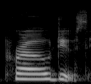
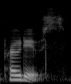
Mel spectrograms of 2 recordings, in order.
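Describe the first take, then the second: First: PRODUCE as two even, stretched beats, "proh-doose"; careful teaching "PROH-DOOSE" for PRODUCE; syllable by syllable. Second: Said in the usual way. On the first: Shown as a demonstration. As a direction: sound out PRODUCE with a full long O. Testing the sounded-out word.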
